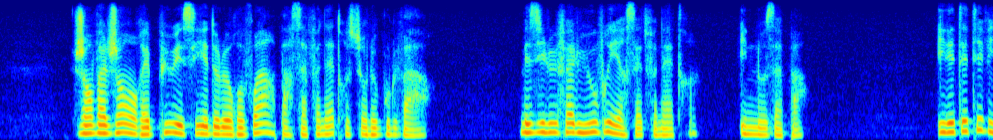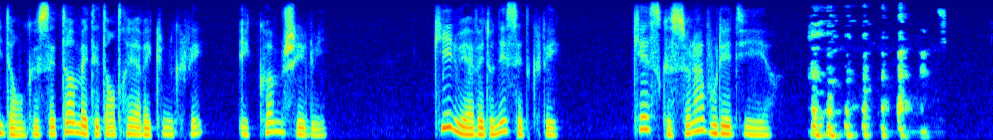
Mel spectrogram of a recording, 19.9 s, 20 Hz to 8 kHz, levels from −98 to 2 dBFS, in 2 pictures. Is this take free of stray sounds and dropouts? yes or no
no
